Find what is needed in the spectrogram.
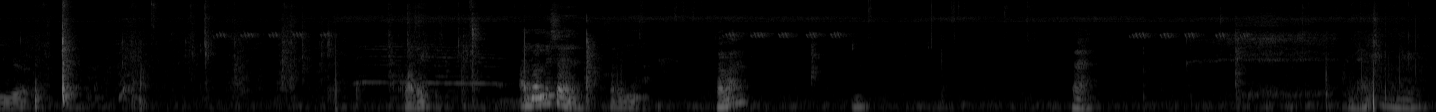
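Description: Insects, probably crickets, chirring: a steady high trill throughout, with short bursts of quick chirps at a lower pitch three times. Low voices murmur briefly around the middle, and there are a few light knocks.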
